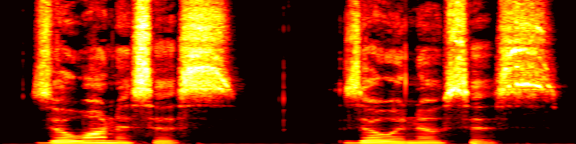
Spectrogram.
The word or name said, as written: zoonosis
